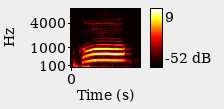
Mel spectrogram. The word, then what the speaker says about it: городу: So городу. The stress falls on городу, on the first go. I'll draw it here. Городу. So the second one, O, is unstressed. That's why we pronounce it as A.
